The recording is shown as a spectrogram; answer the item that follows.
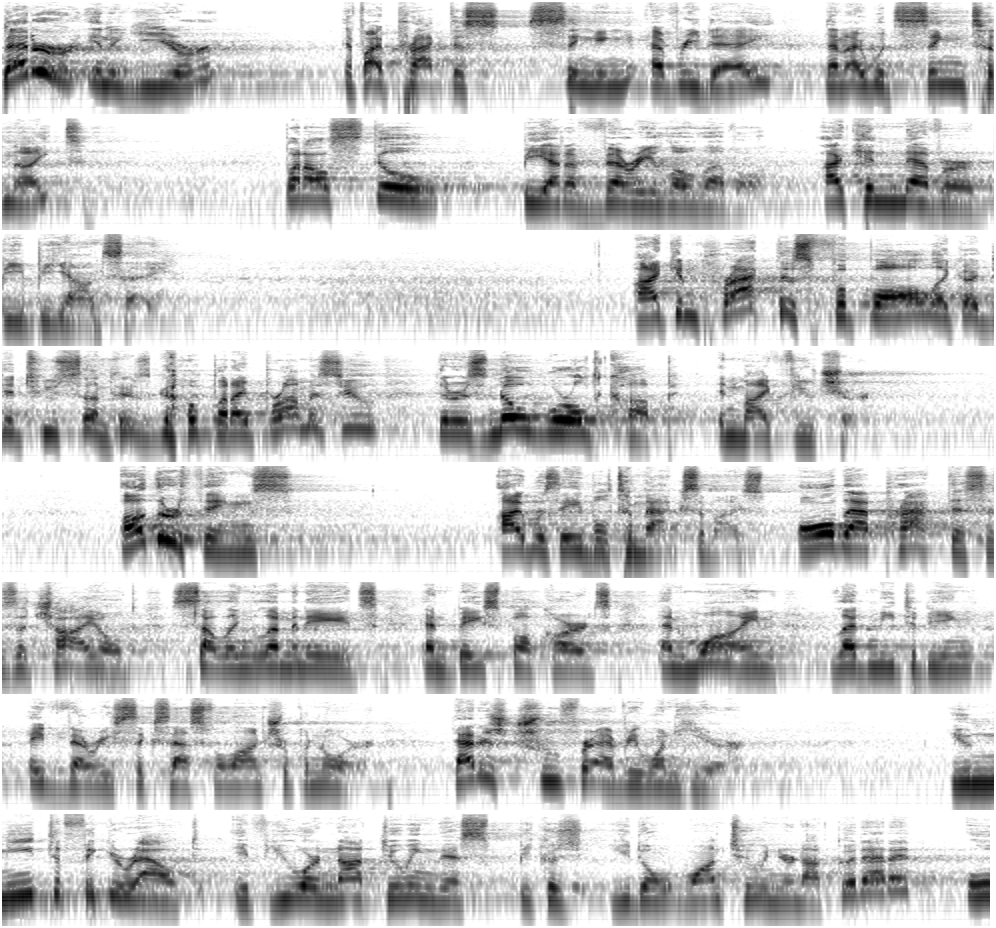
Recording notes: I'm sharing a keynote I gave recently in Brazil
